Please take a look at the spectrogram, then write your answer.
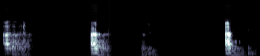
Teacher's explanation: Jadi untuk pembacaan huruf ta sukun, maka dia itu ada sedikit mengeluarkan udara. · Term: hamas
